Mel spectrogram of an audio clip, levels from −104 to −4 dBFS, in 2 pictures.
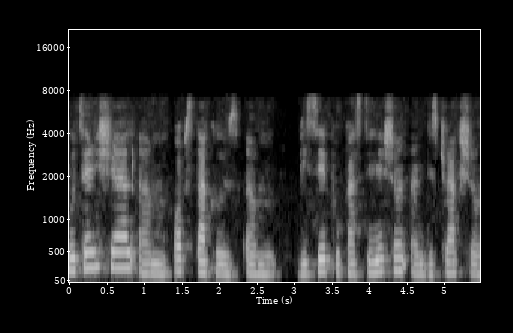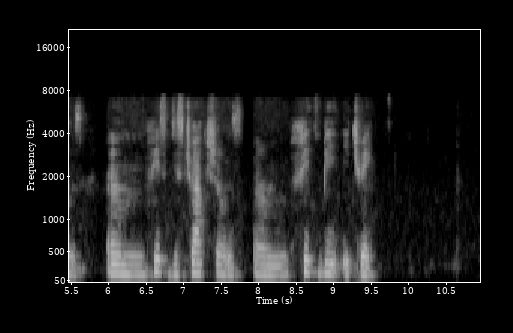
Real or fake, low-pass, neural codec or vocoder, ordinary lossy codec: real; 7.2 kHz; none; AAC, 48 kbps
